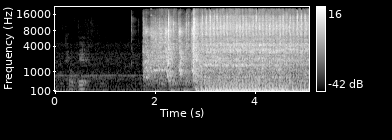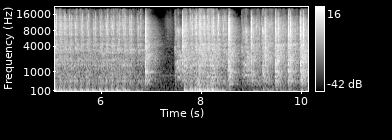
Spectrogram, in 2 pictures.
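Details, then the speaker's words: 1986 Yamaha Big Bear 350 ATV, single-cylinder, first start in a while after rewiring with fresh oil and plastics off: fires after cranking, then idles unevenly with lumpy, hunting beats and a stumble. The carburetor definitely needs adjustment. "carburetor definitely need adjustment but what I'm going to do now is just move it out"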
